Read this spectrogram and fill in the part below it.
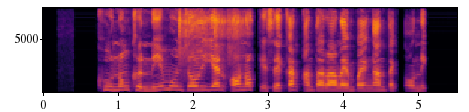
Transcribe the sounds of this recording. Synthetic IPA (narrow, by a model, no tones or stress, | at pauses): ɡ̥ṳnʊŋɡ̥ə̤nimuɲt͡ʃʊlijɛnɔnɔɡ̥e̤sekanant̪aɾalɛmpɛŋant̪ɛk̚t̪ɔnɪk̚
